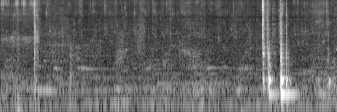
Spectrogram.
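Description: Water being handled in a hermit crab tank: faint trickling and dripping, with two sharp, loud bursts a little after five seconds in.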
